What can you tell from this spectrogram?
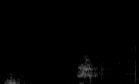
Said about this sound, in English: What are you barking at?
